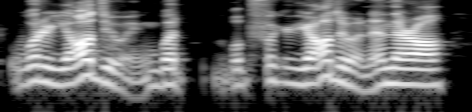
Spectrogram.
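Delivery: ordinary talk, nothing marked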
